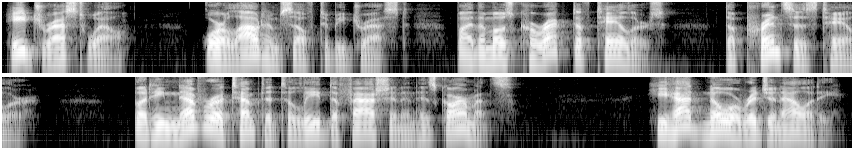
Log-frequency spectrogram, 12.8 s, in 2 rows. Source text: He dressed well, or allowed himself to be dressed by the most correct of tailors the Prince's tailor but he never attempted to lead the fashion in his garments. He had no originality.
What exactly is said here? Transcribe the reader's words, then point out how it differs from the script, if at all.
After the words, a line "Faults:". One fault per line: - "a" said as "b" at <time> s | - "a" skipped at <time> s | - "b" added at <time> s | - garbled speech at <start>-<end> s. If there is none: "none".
He dressed well, or allowed himself to be dressed by the most correct of tailors the Prince's tailor but he never attempted to lead the fashion in his garments. He had no originality.
Faults:
none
